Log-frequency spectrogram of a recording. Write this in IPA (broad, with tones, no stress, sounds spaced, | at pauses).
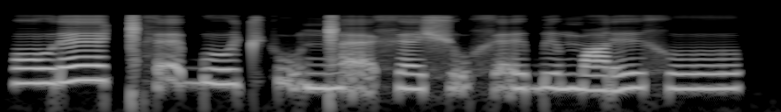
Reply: ɔ˧ ʊ̯ ɾ ɛː˦ ǁʰ ɛ̰˦ ɓ ʊː˦ t͡ʃʼ ṵ˦˨ ŋ͡ǁ æ̰˨ x ɛ˨ ʃ ṵ˧ x ɛ̰˧ ɪ̯ ɓ ɪ˧ m ɑ˨ ɾ ɪː˦ x ʊː˧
